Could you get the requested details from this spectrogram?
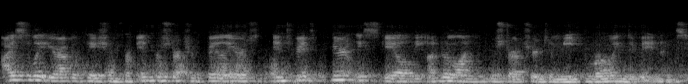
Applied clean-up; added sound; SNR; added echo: neural separator model SepFormer DNS4.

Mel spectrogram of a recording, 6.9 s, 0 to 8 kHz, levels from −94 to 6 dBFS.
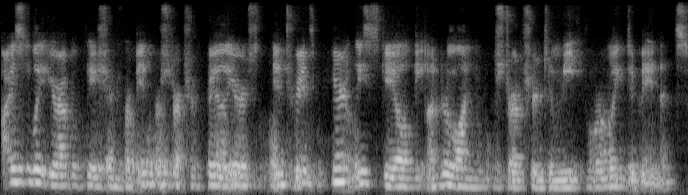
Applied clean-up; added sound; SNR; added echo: neural mask model DeepFilterNet 3.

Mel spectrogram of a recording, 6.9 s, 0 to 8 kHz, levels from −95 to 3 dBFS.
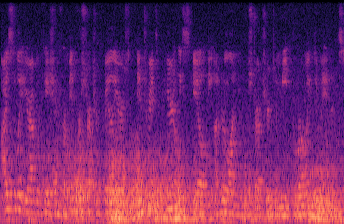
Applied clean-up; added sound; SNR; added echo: none; Thunder; -3 dB; reverberation time 0.6 s.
